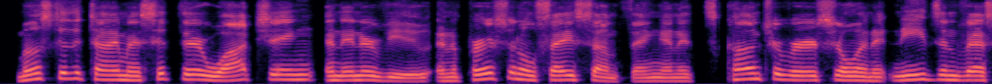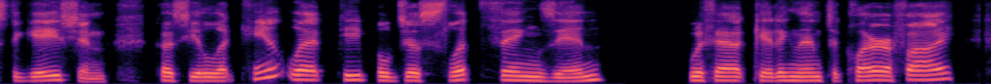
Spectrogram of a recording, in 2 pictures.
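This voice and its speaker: A man with an American accent speaks at a fairly slow pace, his pitch fairly high with ordinary variation. His loudness stays very even, and the sound is dry and close with no echo. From New York. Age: 60s. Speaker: live stream host. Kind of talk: casual chat.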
